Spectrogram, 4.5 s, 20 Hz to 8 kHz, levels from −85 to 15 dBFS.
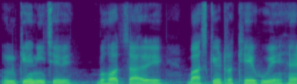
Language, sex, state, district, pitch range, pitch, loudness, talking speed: Hindi, male, Gujarat, Valsad, 110-130 Hz, 115 Hz, -16 LUFS, 105 wpm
